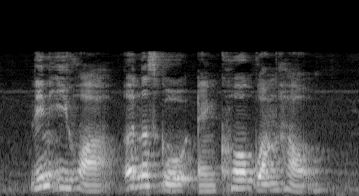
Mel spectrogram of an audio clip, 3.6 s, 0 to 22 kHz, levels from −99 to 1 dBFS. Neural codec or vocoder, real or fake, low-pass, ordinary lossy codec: codec, 16 kHz, 16 kbps, FreqCodec, larger model; fake; 7.2 kHz; none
